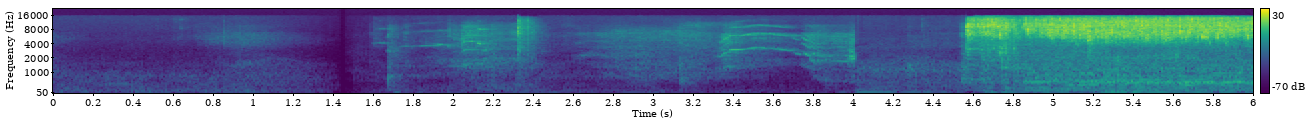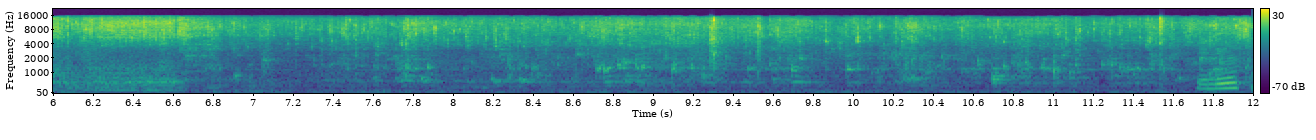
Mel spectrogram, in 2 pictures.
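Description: Kitchen tap running into a stainless steel sink and a steel pot while leafy greens are rinsed under it by hand. The water comes on suddenly about four and a half seconds in and runs loud and steady; before that there are only a few faint clicks and rustles.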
